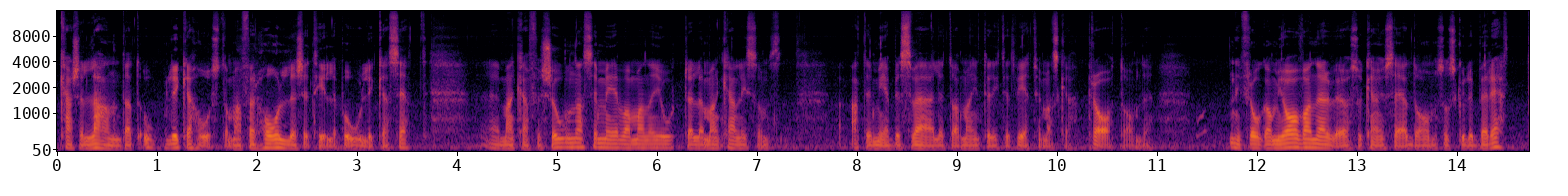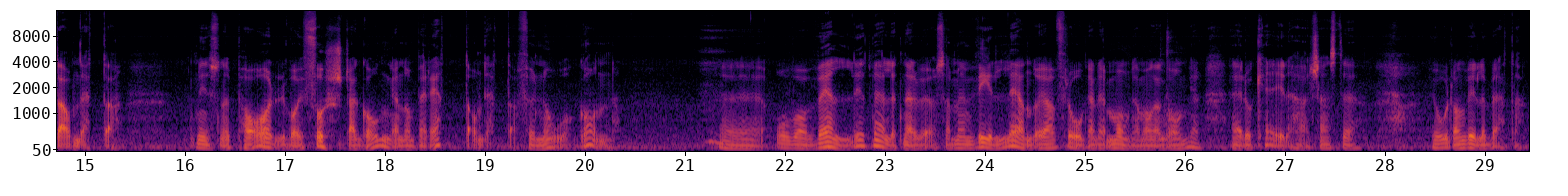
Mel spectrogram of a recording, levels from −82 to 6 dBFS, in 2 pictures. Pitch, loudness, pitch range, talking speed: 95 Hz, -30 LUFS, 85-110 Hz, 200 wpm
